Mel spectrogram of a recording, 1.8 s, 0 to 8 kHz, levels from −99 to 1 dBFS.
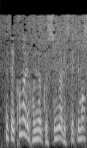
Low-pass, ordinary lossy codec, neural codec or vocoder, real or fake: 7.2 kHz; MP3, 24 kbps; none; real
